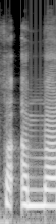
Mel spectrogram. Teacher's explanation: کلمت فَأَمَّا میں یہاں میم پہ تشدید ہے تو ہمیں 2 حرف کے برابر میم کو پڑھنا ہے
